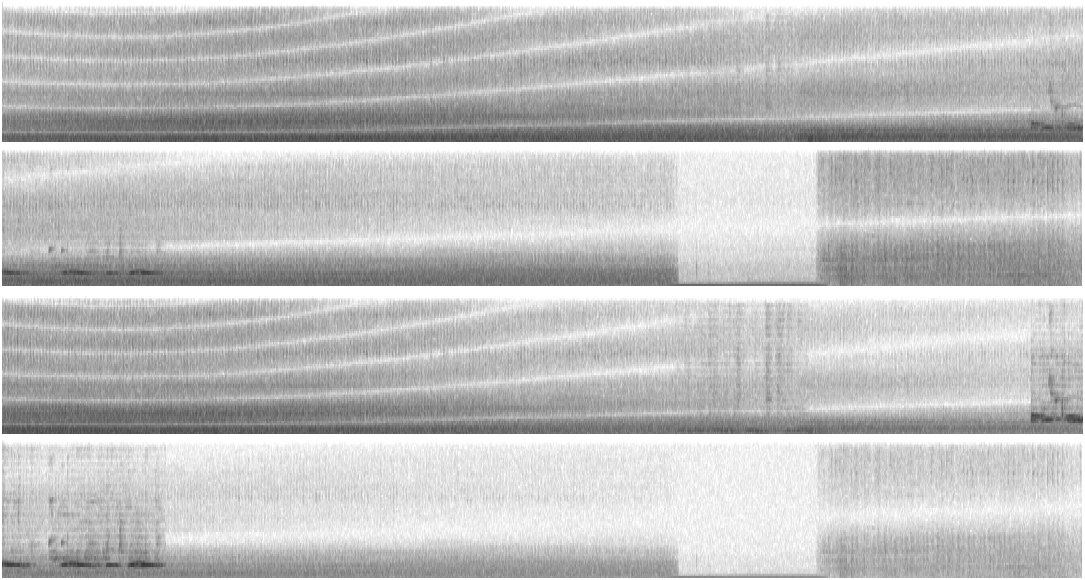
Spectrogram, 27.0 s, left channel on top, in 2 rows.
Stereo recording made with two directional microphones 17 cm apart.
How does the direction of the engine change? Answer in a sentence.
In this clip you hear the engine go from the right side to the left.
